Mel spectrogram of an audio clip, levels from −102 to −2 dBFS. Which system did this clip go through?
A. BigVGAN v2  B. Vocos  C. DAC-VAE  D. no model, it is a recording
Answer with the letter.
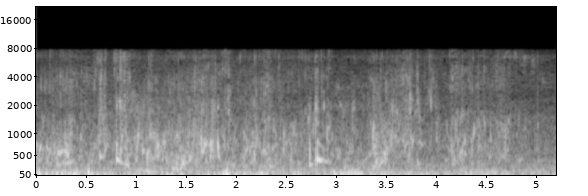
D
